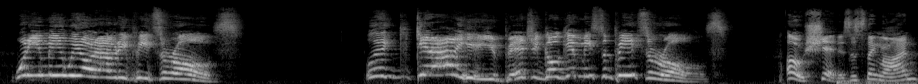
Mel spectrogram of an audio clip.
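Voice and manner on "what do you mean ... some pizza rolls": shrill, very high yell with wildly swinging pitch. Opening a podcast with a skit, yelling at mom. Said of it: "we definitely don't yell at our moms".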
